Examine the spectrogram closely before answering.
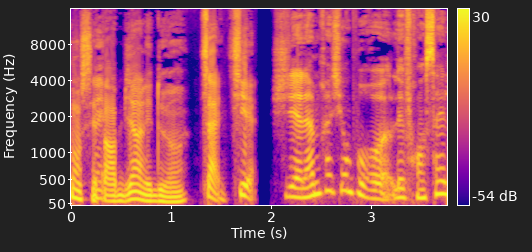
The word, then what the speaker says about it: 再见: Alors, pour moi, je rajoute un D devant. C'est-à-dire? C'est-à-dire que le Z, je le prononce comme un D avec un Z. Donc, Z. Fais-le. Donc, zai. C'est très bien. Voilà. Fais. Alors que le J, dans le pinyin, je le prononce comme un D avec un J.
